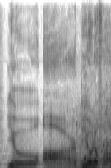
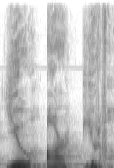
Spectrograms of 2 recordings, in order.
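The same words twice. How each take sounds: First: Slow, loud, drawn-out compliment; a mock-deep, loud crooning to the bear; super deep voice. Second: Said in the usual way. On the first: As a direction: boom it out slowly like a hammed-up giant. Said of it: "in my super deep voice". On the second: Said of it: "Only I said it in my super deep voice".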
